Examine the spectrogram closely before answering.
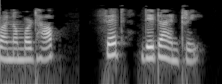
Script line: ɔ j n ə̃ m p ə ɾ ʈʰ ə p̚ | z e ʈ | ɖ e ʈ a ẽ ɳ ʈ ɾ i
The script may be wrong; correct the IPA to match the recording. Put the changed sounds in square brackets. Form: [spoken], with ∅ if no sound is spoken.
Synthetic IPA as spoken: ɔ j n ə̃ m [b] ə ɾ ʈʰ [a] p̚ | [s] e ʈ | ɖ e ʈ a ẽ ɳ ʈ ɾ i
